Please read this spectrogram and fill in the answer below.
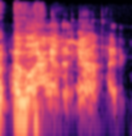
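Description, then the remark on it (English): A man clears his throat in a drawn-out, gravelly way, a voiced rasp lasting over a second that breaks into a couple of shorter rough bursts before trailing off. “I had to clear my throat.”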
